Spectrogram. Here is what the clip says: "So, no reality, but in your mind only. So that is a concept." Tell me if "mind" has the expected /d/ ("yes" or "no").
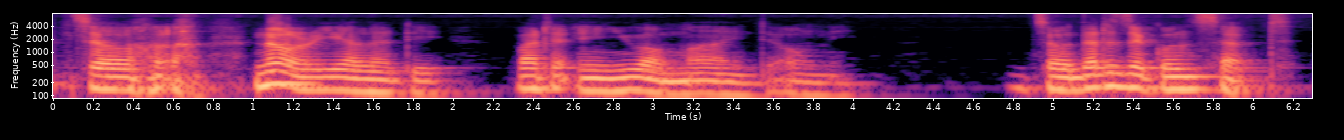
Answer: yes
